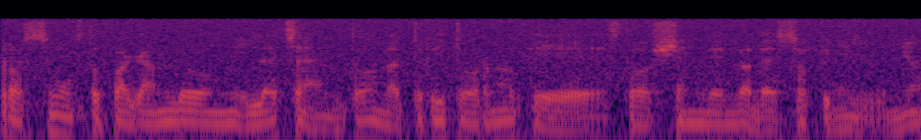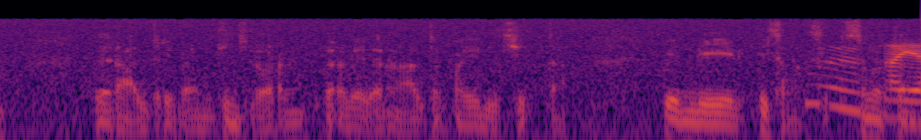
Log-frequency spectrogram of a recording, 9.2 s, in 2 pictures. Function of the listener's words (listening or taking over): taking over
